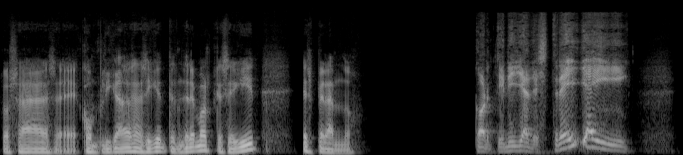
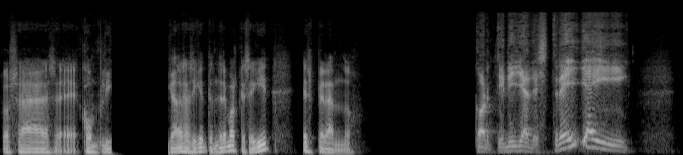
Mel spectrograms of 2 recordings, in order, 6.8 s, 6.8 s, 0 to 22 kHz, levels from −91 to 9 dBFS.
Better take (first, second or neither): first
